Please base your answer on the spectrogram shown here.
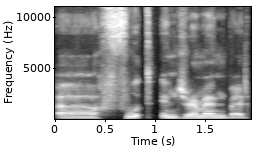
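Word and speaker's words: Vogt: Meyer and August uh fut two two of his collaborators in the United States is now V GT is pronounced uh fut in German but it's like vot in English because the G is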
